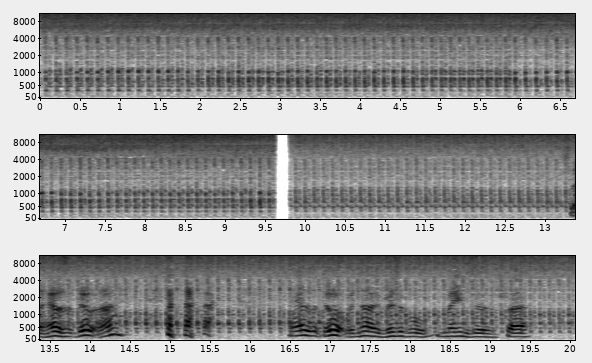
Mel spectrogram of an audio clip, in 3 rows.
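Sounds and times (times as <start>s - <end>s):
model engine exhaust pulses: 0.0s - 20.0s.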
